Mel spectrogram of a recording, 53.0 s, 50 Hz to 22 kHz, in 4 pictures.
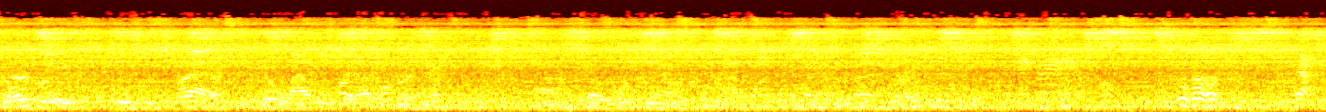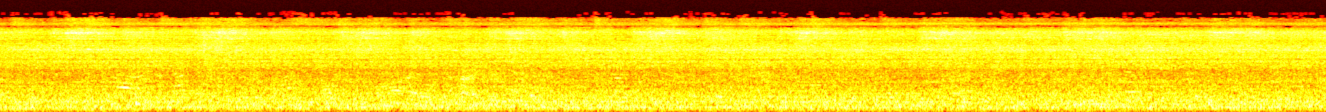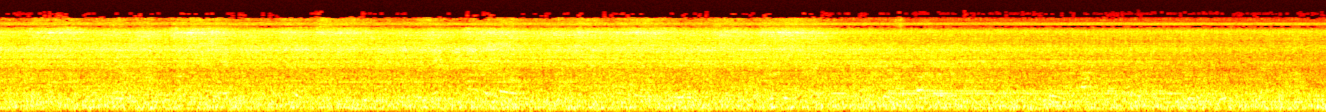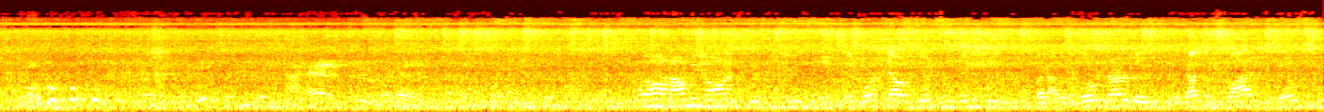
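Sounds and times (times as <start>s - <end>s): faint voices: 0.0s - 53.0s.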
